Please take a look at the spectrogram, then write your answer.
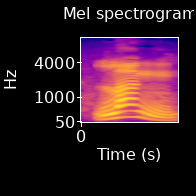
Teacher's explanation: কেন সদ আছে তাই অনুস্বার করতে হবে গুন্না করতে হবে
